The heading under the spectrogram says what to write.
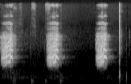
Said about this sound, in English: encouraged me to fly forward with their enthusiastic honks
